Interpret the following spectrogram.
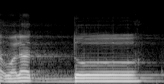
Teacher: yang keluar adalah huruf dal dengan tafkhim, dengan tebal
